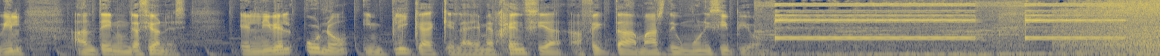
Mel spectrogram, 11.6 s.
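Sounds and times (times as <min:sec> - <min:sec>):
speech: 0:00.0 - 0:07.8
ES-Alert emergency phone alert tone: 0:07.6 - 0:11.5.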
